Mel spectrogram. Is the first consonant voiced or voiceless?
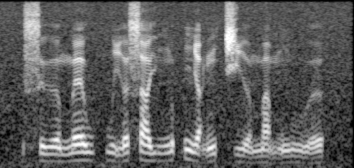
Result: voiceless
